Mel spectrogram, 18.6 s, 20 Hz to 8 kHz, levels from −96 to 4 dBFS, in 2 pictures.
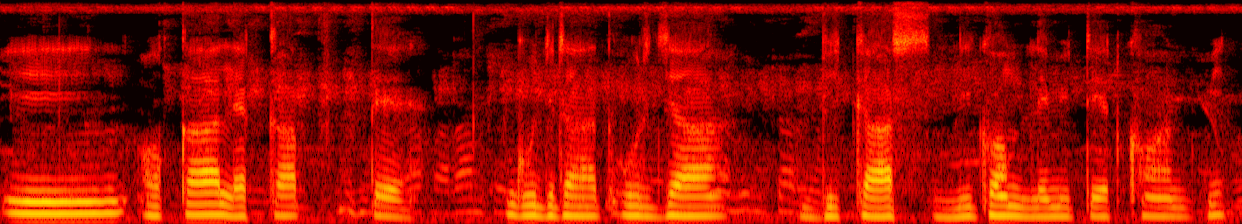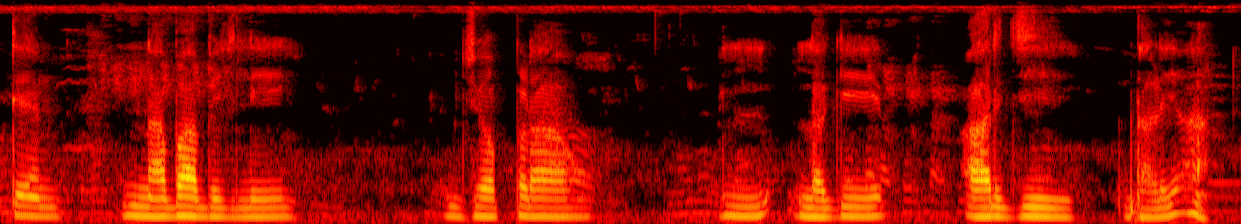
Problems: constant background noise, background conversations at intervals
